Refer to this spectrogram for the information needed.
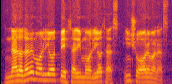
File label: peasant male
